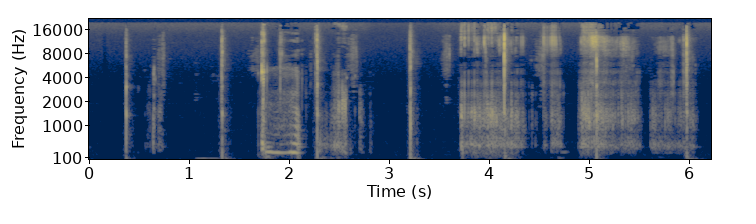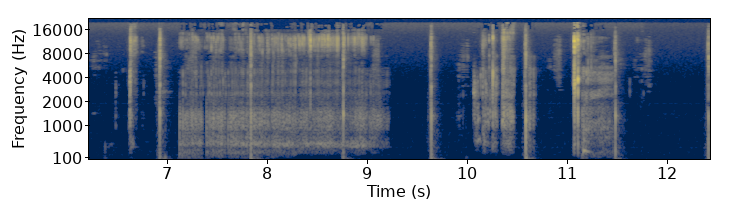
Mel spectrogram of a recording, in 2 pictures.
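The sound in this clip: Someone takes a mouthful and chews, making soft wet clicks and short crunchy bursts in an uneven rhythm, with quiet gaps between them.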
